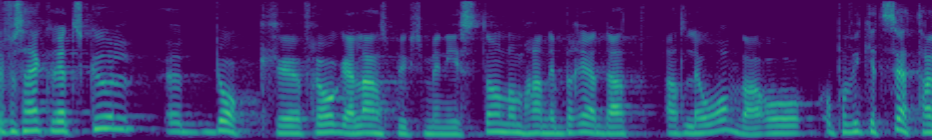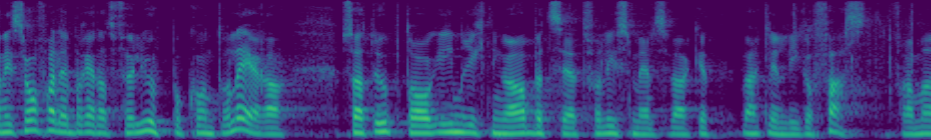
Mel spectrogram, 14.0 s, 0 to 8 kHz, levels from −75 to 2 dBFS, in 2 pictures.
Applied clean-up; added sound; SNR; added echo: neural mask model Resemble Enhance denoiser.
